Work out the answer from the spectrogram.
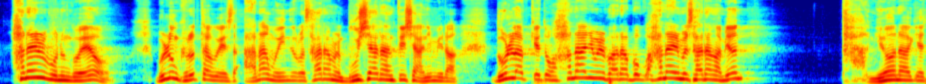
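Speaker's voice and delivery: high, loud, emphatic sermon delivery; forceful preaching. Real, not acted. Pastor urging leaders to look to God, forceful preaching.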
